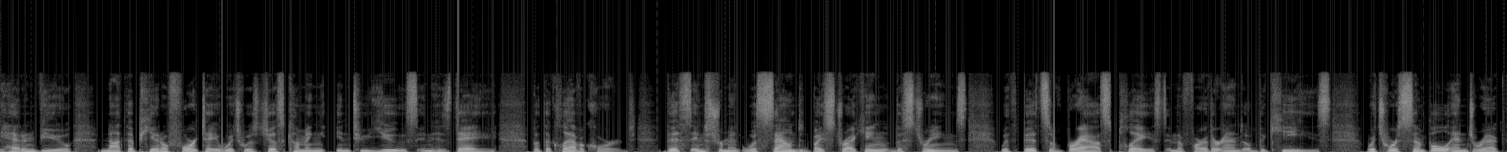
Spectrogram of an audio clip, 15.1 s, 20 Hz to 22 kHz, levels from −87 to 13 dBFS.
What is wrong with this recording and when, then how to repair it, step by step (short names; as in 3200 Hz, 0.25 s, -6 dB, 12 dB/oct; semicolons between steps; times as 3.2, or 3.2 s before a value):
crackle 30/s -34 dBFS
2.22 pop -15 dBFS
4.58 pop -8 dBFS
10.54 pop -10 dBFS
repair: de-click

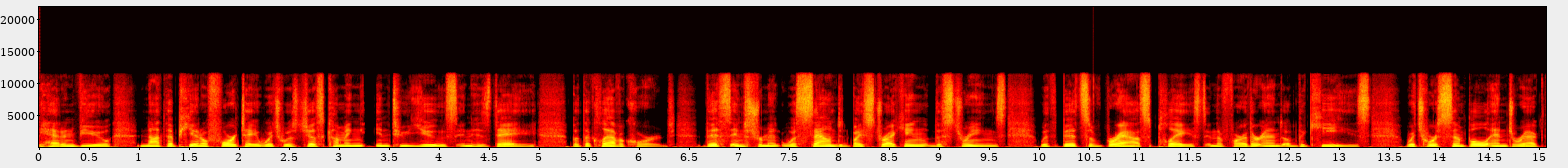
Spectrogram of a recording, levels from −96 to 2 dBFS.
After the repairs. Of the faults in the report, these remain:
10.54 pop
